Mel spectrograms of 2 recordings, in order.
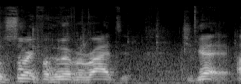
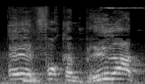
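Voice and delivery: put-on Scottish accent; 12 semitones higher than usual. Friend calls for five accents, so a hammed-up Scottish accent. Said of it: "Five accents, first one, go".

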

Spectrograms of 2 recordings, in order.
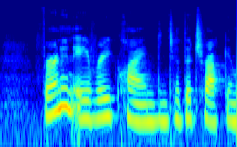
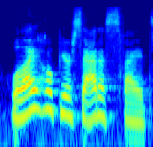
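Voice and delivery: sneer; 2 semitones higher, 4 dB louder than usual. A narrator's reading. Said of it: "sneered the rat".

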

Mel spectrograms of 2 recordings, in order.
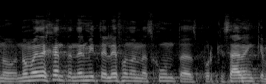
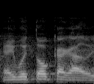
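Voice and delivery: ordinary talk

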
